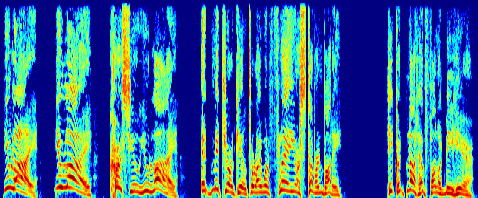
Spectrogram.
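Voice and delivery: very high, crazed rage; frenzied, high-pitched fury; madman's shrieking. A narrator's reading. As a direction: shriek accusations like a man gone mad.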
